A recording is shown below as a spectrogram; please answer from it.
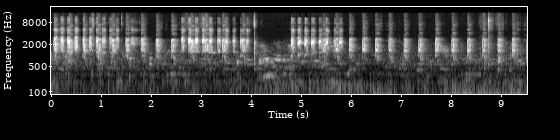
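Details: Pet black francolin (black partridge) giving a long run of harsh, grating notes, about three or four a second, with one brief pause, over faint low background noise.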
